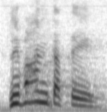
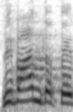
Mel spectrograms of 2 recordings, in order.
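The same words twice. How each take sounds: First: Said in the usual way. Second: Raised levántate. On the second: Acted. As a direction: call out "Levántate" with force. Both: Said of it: "Levántate repeated".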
